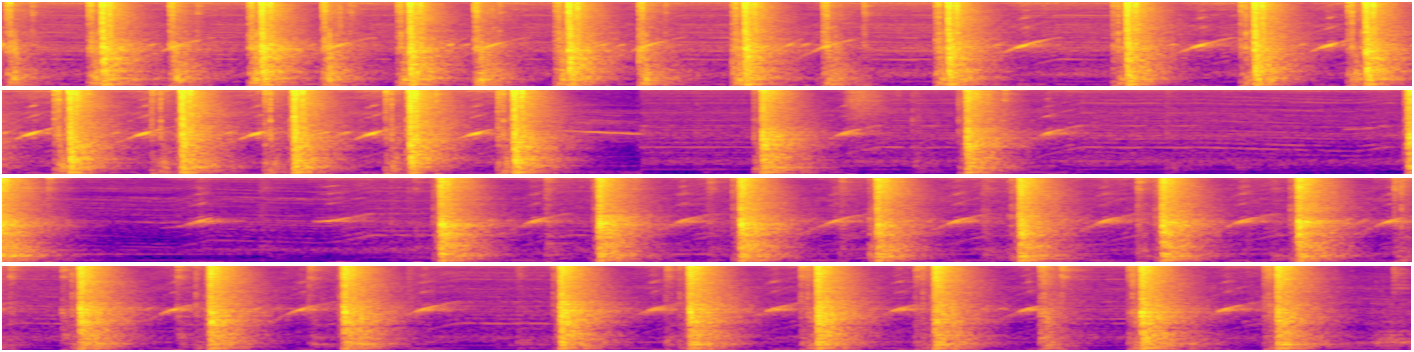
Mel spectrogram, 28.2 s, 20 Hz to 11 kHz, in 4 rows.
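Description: DeWALT DCN690 20V brushless cordless framing nailer driving nails into 2x4 lumber in quick succession, about two shots a second, each sharp shot followed by a short rising whine. The run stops about ten seconds in, a few single shots follow, and a second rapid run starts about sixteen seconds in.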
